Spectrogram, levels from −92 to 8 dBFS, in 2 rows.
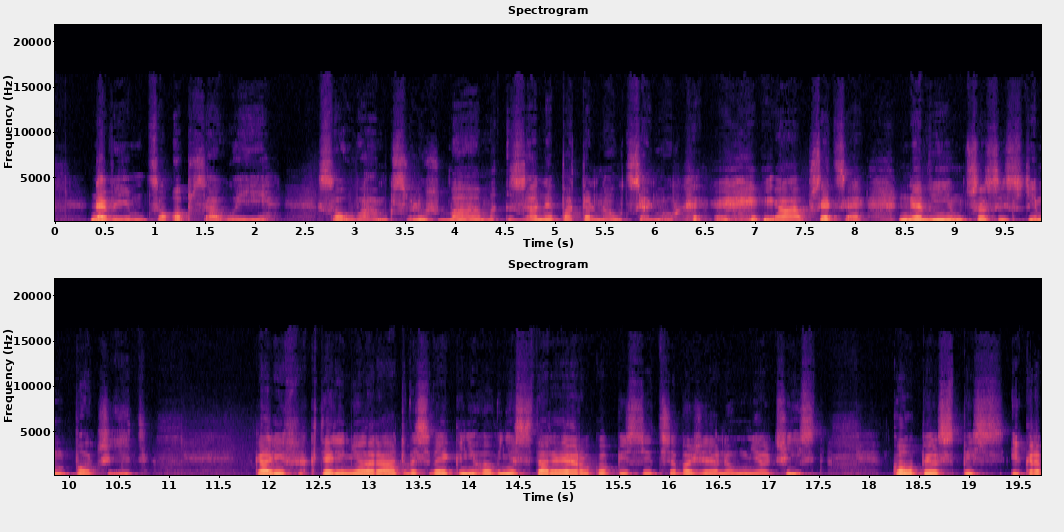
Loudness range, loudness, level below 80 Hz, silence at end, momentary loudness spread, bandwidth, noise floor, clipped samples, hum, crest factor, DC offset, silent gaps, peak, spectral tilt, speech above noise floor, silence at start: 8 LU; -23 LUFS; -52 dBFS; 0 s; 13 LU; 12 kHz; -49 dBFS; under 0.1%; none; 18 dB; under 0.1%; none; -4 dBFS; -6 dB/octave; 27 dB; 0.35 s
